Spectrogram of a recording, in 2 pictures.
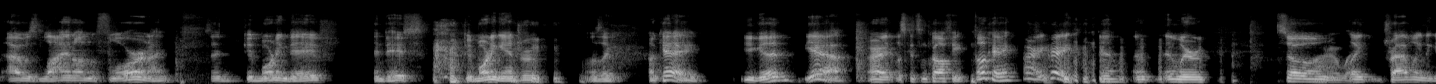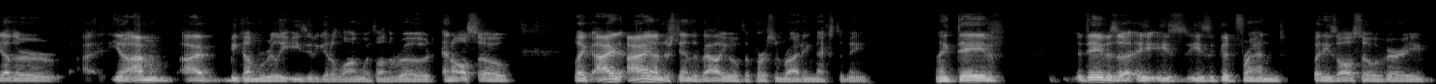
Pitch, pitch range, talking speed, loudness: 90 Hz, 85-105 Hz, 180 wpm, -24 LUFS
